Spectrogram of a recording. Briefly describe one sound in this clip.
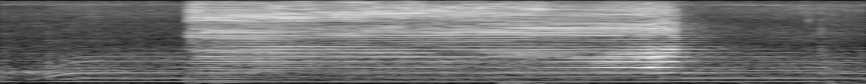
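A jointer cutter planes a board with a loud whine.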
